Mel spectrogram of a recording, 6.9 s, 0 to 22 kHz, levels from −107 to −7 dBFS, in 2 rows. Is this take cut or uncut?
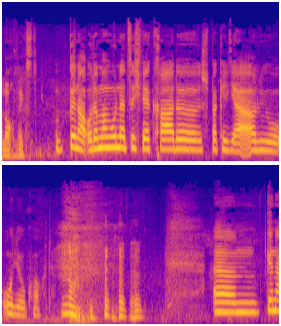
uncut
